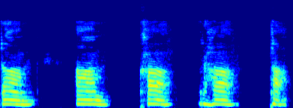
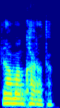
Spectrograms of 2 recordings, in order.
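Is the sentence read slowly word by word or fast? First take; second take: slowly; fast. First: Each word is said slowly and separately. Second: The words are run together at fast speed. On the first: "ये मैंने second speed में पढ़ा।" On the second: "अब जो तीसरा speed है वो fast में पढ़ना है।"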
